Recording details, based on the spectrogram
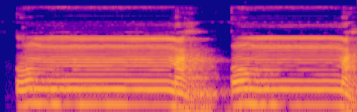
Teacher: ada mim bertasdid maka kita membacanya dengan dengungan dengungan itu di rongga hidup kita berdengung ya kita beri jeda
